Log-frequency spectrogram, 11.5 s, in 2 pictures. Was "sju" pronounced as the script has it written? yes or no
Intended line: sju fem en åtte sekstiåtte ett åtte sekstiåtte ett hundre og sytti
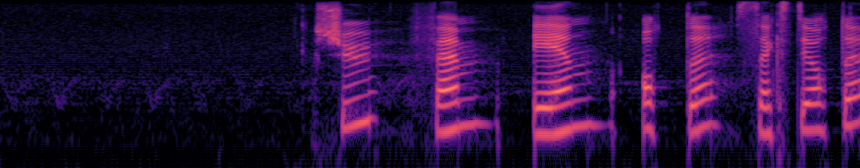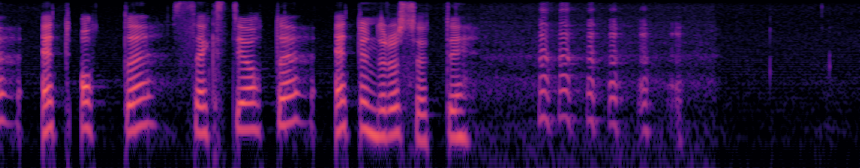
yes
